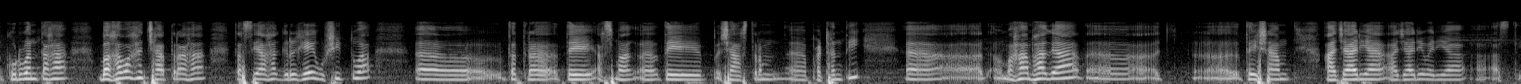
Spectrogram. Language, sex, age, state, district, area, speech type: Sanskrit, female, 45-60, Kerala, Kozhikode, urban, spontaneous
